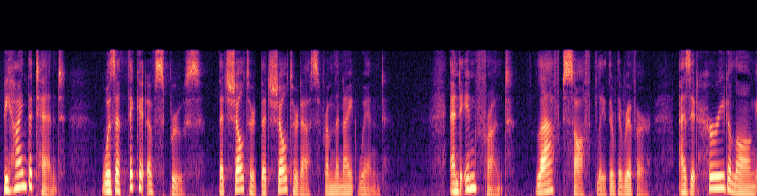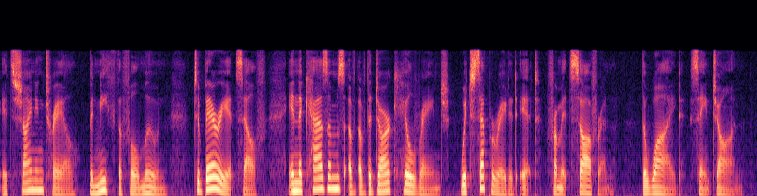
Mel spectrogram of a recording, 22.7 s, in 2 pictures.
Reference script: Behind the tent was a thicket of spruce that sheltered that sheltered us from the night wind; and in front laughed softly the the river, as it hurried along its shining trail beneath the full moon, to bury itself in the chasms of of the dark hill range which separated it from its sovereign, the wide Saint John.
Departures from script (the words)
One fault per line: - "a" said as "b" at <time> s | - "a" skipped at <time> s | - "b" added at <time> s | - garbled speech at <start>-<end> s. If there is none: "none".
none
